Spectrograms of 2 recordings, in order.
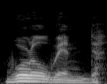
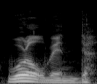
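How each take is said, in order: Both takes have the same delivery.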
